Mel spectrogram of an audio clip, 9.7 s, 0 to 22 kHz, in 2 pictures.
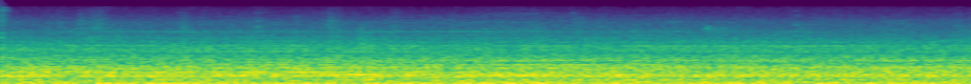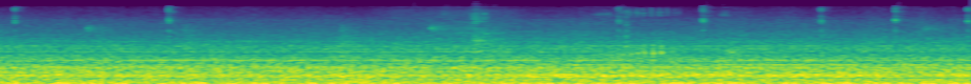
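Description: A train in the Railroader video game runs at throttle 3 on the Black Mountain & South Tuckasegee Railroad, a loud, continuous low rumble with steady engine drone and no variation or voices.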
